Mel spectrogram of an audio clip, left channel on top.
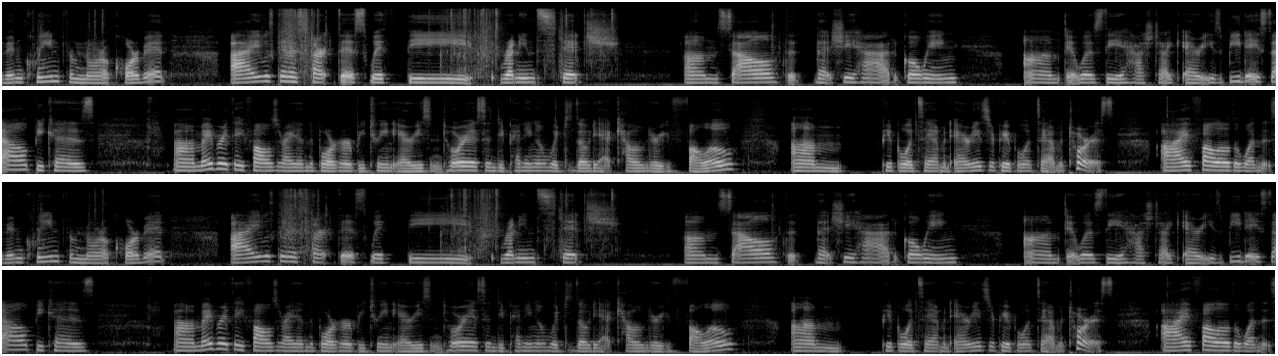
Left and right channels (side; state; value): right; quieter; 4.5 dB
